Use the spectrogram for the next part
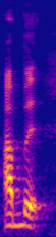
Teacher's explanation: கல்கலத்து சுகரா கொடுக்கணும் ப சுக்குனுக்கு.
